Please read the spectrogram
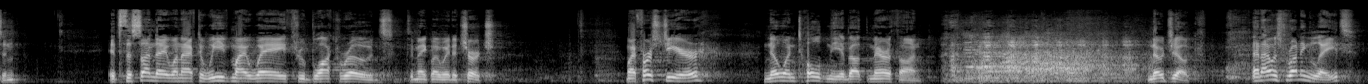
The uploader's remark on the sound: at First Congregational Church of Houston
